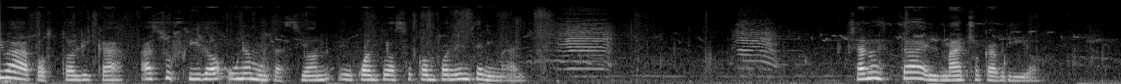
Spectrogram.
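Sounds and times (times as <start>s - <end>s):
speech: 0.0s - 5.4s, 8.6s - 10.5s
sheep and two lambs bleating: 5.1s - 8.5s.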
